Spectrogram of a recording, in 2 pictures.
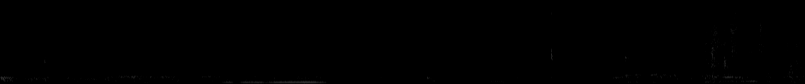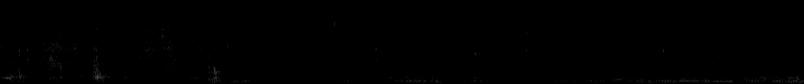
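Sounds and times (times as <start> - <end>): person chewing: 11.2 - 15.6.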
